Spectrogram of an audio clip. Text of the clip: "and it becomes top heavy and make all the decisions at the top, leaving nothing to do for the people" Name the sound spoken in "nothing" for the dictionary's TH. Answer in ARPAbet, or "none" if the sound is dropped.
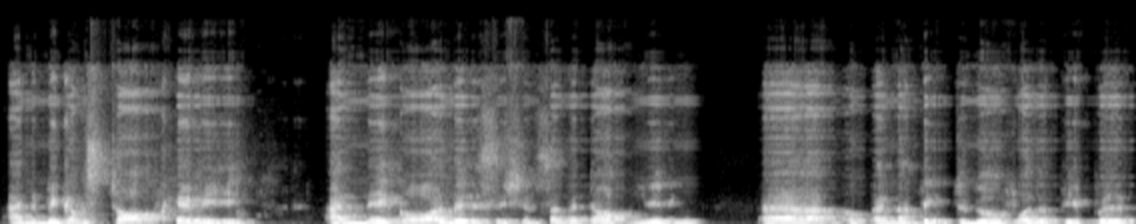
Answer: T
